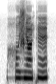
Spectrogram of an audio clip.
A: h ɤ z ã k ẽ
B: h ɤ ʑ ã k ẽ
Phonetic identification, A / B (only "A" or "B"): B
